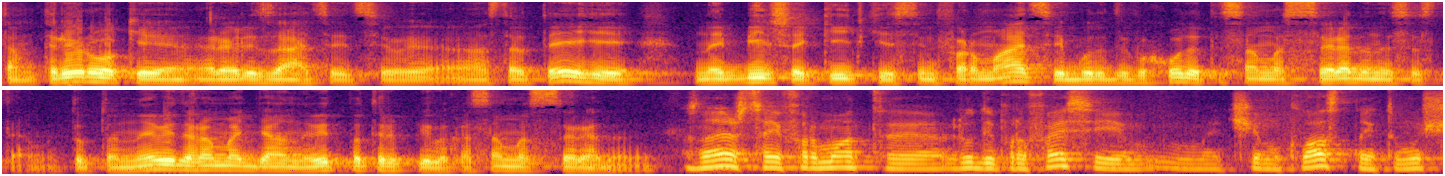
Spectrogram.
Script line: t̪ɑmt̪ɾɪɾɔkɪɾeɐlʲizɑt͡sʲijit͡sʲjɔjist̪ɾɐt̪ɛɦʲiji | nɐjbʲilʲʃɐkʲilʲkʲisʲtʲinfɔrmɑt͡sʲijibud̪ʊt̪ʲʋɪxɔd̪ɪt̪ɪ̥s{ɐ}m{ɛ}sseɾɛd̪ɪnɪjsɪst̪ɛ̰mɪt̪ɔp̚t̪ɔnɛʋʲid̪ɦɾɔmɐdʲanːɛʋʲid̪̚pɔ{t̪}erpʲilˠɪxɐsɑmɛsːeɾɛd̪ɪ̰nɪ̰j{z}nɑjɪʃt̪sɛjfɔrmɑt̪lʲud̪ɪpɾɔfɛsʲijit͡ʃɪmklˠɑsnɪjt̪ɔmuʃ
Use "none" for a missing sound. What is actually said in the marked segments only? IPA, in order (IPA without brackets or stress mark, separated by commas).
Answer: ɑ, ɛ, t̪, z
